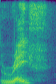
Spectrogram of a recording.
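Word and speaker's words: Rafe: j'ai décidé de mettre Rif ça s'écrit RAF mais ça c'est dit Rif version américaine il me semble toujours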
